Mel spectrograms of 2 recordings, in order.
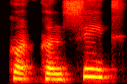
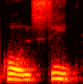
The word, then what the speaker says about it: conceit: Conceit, look how I'm pronouncing the C-O-N. I'm not saying con as the Brits do, conceit.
